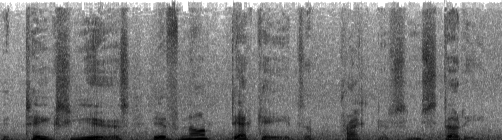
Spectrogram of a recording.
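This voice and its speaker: Creaky, lilting old wizard teacher. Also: male voice, a little high, sing-song, unhurried, a little hiss or hum, exaggerated voice. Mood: patient, cautioning. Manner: gentle, courteous, instructing. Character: kindly elderly male wizard teacher, patient and cautious. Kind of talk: video game character dialogue.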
